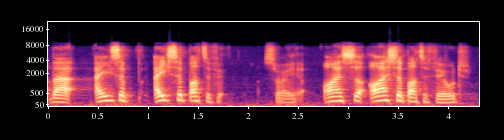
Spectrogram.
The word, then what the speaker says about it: Asa: ASA ASA butterf sorry Isa Isa Butterfield PR is spelled like ASA it's weird but it's Isa Isa Butterfield um has been announced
